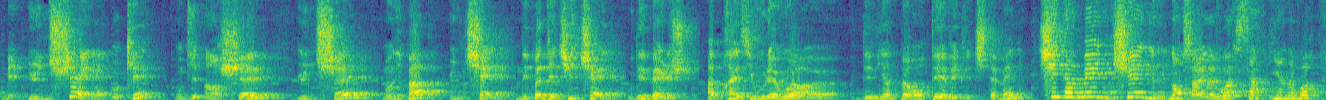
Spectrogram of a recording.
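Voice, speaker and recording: Young male vlogger, high-pitched, rambling and goofy, echoey room with faint music. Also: sing-song, moderate pace. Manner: goofy, rambling, jumping from topic to topic; bursts loud at times. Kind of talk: rambling comedic vlog.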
